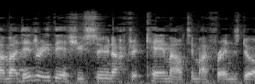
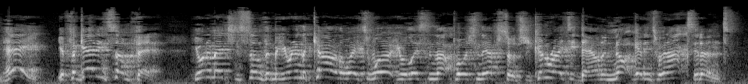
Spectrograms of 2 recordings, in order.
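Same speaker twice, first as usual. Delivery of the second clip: high, insistent mock nagging; nagging inner voice; 8 semitones higher, faster than usual. Email reader voicing the writer's nagging feeling, high mock nagging. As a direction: nag it out as a high, urgent reminder. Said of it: "nagging feeling that was screaming at me".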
